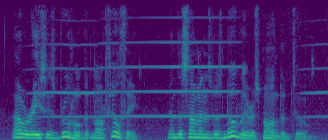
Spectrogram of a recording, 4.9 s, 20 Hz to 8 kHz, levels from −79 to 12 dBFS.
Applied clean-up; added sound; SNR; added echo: none; Bowed string instrument; 18 dB; none.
